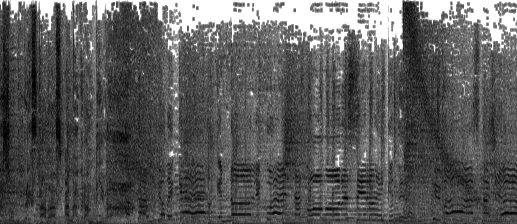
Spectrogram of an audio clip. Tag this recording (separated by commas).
Music, Speech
